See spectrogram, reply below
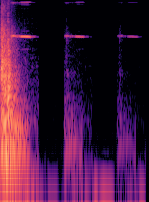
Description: Cage Open; Princess Toadstool

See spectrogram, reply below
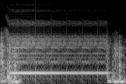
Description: Cannon

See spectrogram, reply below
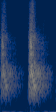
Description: Hammer Throw

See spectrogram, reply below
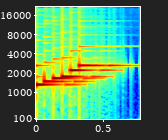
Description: Item Float

